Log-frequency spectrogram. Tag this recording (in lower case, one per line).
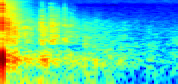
fireworks
explosion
